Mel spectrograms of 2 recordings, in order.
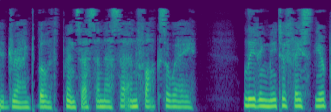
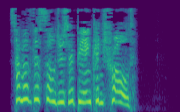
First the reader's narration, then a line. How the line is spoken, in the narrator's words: I yelled behind me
